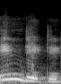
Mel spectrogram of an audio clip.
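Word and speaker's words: indebted: list में इन डेटेड इन डेटेड यहां पर बी साइलेंट है डेट का मतलब होता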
